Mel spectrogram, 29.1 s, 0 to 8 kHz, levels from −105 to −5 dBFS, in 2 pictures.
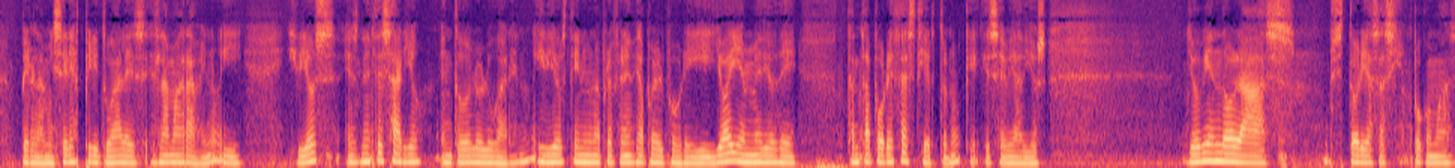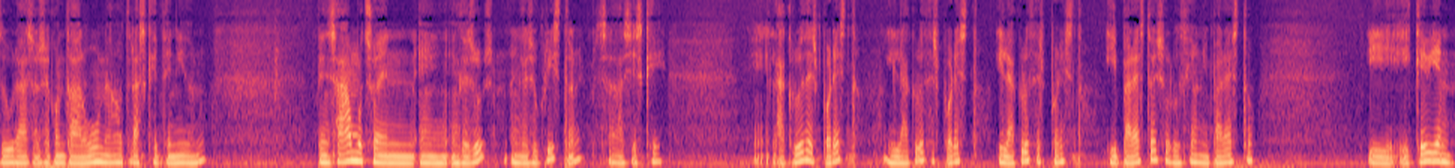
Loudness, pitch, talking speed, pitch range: -22 LUFS, 115 Hz, 220 wpm, 105-125 Hz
